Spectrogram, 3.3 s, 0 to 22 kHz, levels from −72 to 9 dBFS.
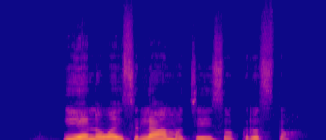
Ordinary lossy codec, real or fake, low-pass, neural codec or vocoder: none; fake; none; codec, 44.1 kHz, 1.7 kbps, Pupu-Codec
